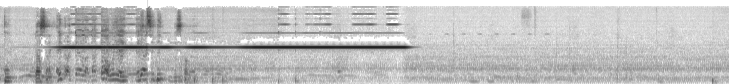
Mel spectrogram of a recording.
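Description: A loud, steady high-pitched whine, with a voice under it at first; about eight seconds in it stops suddenly, leaving low room noise.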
